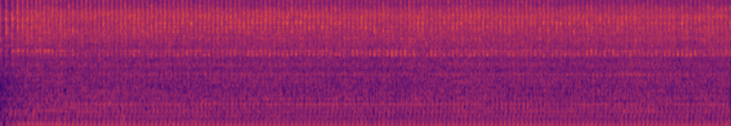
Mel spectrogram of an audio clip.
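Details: Toro Recycler lawn mower during an Automatic Drive System conversion: small single-cylinder engine runs steady and even at a fast, regular beat with no misses or surging; owner notes the primer bulb needs redoing and the starter recoil is somewhat noisy; normal running.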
